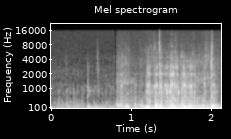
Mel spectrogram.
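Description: Low, gusty wind buffeting and handling noise on a handheld camera's microphone, starting about half a second in, with a few sharp knocks.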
